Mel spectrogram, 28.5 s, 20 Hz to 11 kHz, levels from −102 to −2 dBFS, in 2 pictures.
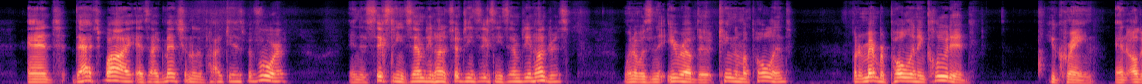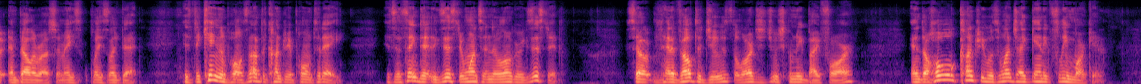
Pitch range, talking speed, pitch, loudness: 105-140 Hz, 175 wpm, 115 Hz, -24 LUFS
